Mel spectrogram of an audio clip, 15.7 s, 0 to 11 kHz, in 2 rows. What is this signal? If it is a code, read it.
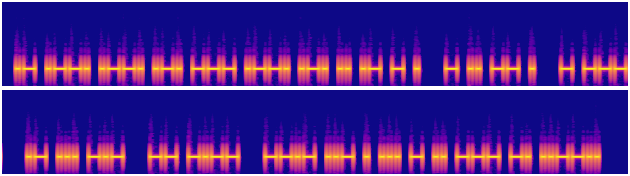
Morse code, heard as a keyed tone, about 25 wpm, 700 Hz. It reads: APPROPRIATE TIME TO ASK MY QUESTION?
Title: Sentences from Top 1000 Words - Review Part 5 - 25wpm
